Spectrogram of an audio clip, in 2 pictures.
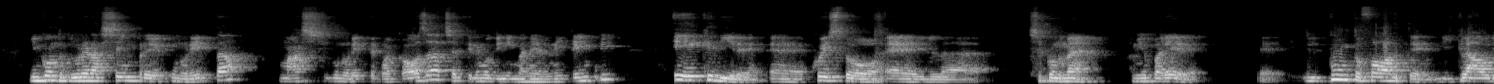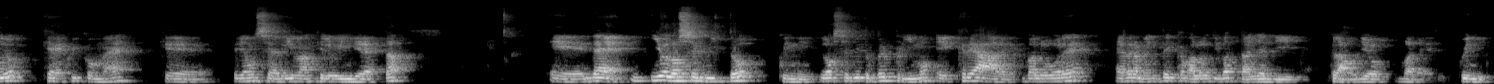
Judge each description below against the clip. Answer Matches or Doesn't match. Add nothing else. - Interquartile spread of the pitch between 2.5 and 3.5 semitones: Doesn't match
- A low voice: Doesn't match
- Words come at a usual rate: Matches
